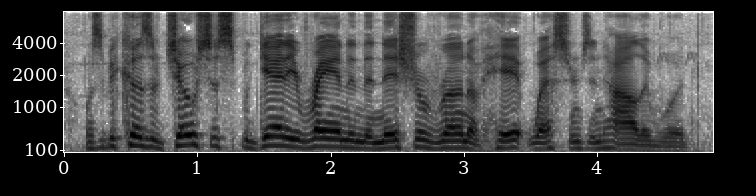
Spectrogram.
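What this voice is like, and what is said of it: Thick put-on accent. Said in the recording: “I couldn't understand through that thick accent ... my acting is just so good”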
